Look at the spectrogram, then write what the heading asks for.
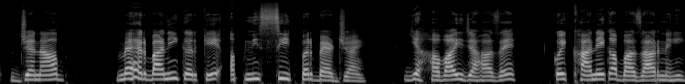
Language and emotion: Urdu, angry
